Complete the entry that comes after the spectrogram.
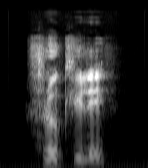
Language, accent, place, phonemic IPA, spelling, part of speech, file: French, France, Lyon, /flɔ.ky.le/, floculer, verb, LL-Q150 (fra)-floculer.wav
- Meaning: to flocculate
